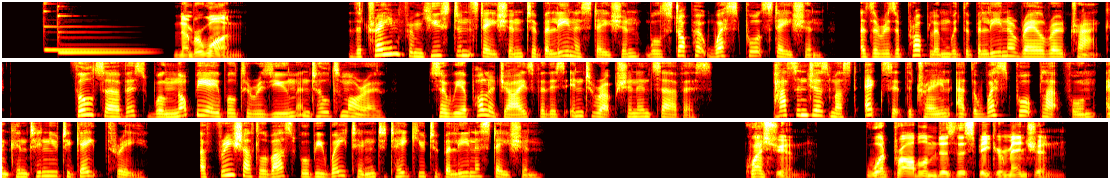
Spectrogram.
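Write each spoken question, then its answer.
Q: What problem does the speaker mention?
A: There is a problem with the Ballina railroad track, so the train will stop at Westport.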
